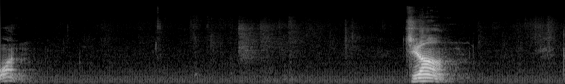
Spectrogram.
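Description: An older man reads aloud slowly through a microphone, with long pauses.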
